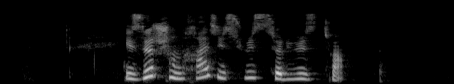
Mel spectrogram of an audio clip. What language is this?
Abkhazian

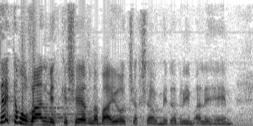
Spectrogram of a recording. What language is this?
Hebrew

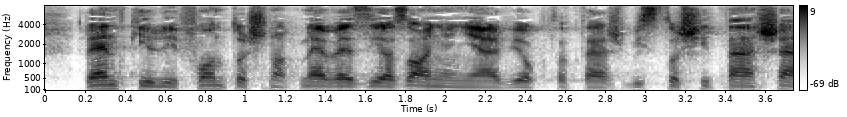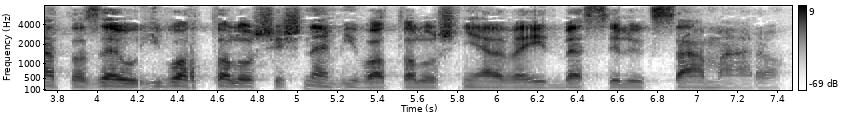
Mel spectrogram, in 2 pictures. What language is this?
Hungarian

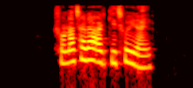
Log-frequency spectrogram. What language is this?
Bangla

